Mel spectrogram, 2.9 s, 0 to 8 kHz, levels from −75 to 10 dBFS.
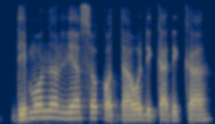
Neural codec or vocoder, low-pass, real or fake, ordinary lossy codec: codec, 24 kHz, 0.9 kbps, WavTokenizer, large speech release; 7.2 kHz; fake; Opus, 24 kbps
